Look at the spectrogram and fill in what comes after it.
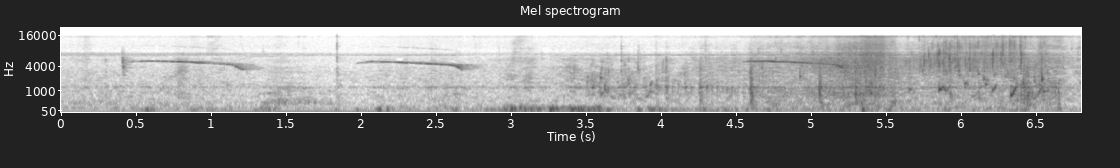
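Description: A bird repeats a short, high, downward-slurred whistle about every two seconds. From about halfway through, water trickles and drips as a bamboo lift net is raised out of the stream.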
